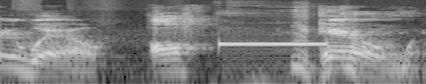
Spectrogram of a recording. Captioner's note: beep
